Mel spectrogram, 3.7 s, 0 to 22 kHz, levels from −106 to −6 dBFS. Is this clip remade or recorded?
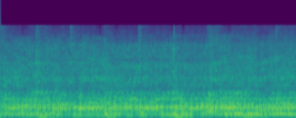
remade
